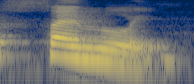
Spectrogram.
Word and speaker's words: family: Family Family né família e na hora da fala nesse diálogo mais rápido nós não falamos a letrinha I Family nós não falamos e vogal por vogal sílaba por sílaba ela fica Family Family Ok e Aqui nós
